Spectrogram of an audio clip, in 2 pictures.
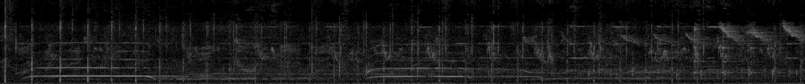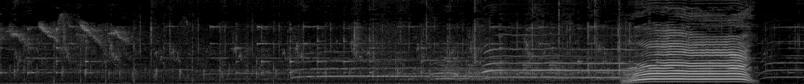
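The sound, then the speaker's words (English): Scattered hand claps patter steadily from a crowd outdoors, mixed with whistles and calling voices, building to a louder burst of cheering and whistling near the end. “People are clapping right here.”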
